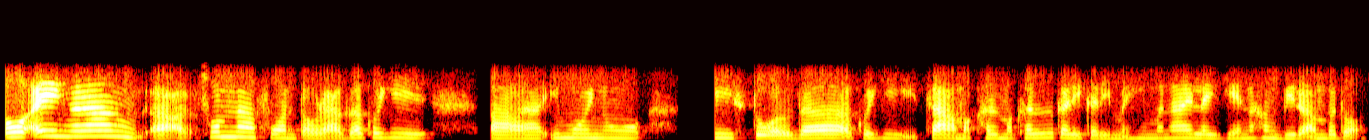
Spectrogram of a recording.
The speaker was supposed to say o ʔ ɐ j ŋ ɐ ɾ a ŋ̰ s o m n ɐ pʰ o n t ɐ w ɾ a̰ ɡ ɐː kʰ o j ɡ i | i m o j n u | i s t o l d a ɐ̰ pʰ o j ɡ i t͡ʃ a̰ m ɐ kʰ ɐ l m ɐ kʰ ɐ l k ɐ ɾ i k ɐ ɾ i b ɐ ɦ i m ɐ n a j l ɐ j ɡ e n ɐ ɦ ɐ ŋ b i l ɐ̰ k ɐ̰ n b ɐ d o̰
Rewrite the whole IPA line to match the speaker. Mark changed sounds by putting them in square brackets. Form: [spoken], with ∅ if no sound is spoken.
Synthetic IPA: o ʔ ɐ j ŋ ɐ ɾ a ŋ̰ s o m n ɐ pʰ o n t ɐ w ɾ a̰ ɡ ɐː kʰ o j ɡ i | i m o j n u | i s t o l d [ɐ] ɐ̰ [kʰ] o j ɡ i t͡ʃ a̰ m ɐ kʰ ɐ l m ɐ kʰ ɐ l k ɐ ɾ i k ɐ ɾ i [m] ɐ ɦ i m ɐ n a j l ɐ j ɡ e n ɐ ɦ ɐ ŋ b i [ɾ] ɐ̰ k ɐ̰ [m] b ɐ d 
